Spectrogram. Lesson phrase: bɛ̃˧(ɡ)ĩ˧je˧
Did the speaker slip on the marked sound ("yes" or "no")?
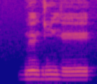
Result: no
